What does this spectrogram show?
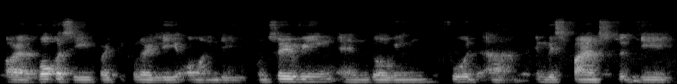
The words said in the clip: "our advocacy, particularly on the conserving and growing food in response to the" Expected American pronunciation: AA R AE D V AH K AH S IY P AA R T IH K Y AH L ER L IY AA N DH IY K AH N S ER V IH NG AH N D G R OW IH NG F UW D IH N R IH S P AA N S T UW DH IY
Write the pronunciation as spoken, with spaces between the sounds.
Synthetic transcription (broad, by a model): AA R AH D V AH K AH S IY P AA R T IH K Y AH L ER L IY AA N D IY K AH N S ER V IH NG AH N D G OW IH NG F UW D IH N R IH S P AA N S T UW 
